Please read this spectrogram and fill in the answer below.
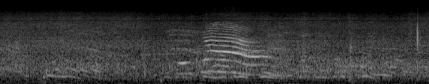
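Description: A loud, high cry lasting under a second and falling in pitch, about halfway through, over the background murmur of passing shoppers.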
